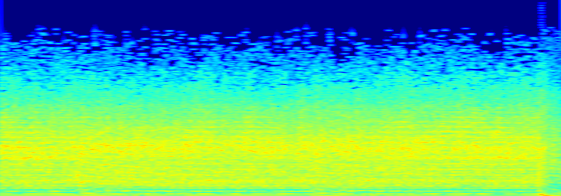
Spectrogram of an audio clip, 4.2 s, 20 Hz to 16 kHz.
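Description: Early-1990s techno/hardcore dance music in a beatless stretch: held synth tones over a loud, hiss-like wash, with no kick drum.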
